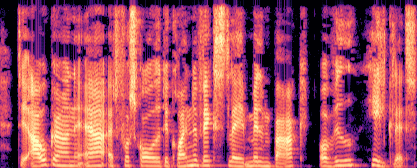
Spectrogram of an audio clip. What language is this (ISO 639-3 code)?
dan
